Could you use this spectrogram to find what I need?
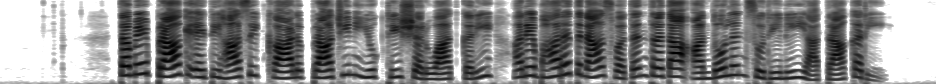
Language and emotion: Gujarati, neutral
